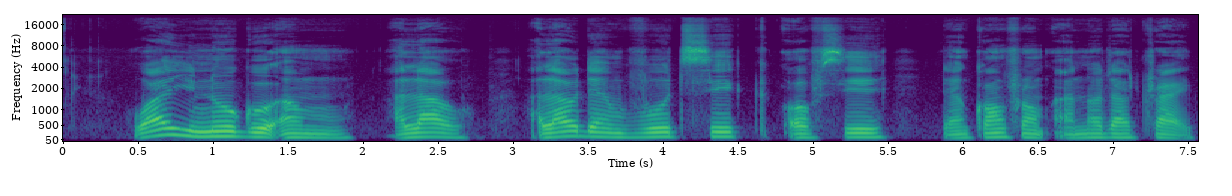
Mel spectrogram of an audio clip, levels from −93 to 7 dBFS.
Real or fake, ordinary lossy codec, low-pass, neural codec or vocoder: real; none; none; none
